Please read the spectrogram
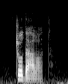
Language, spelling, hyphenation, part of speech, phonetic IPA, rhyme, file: Hungarian, csodálat, cso‧dá‧lat, noun, [ˈt͡ʃodaːlɒt], -ɒt, Hu-csodálat.ogg
- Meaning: admiration, wonder, marvel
